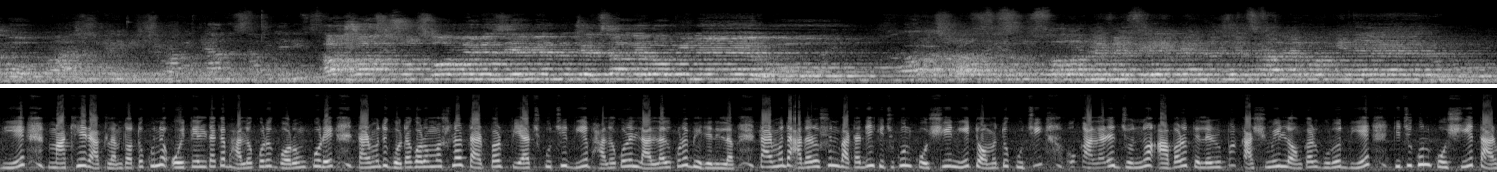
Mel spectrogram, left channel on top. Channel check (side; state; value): both; different; correlation 0.01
